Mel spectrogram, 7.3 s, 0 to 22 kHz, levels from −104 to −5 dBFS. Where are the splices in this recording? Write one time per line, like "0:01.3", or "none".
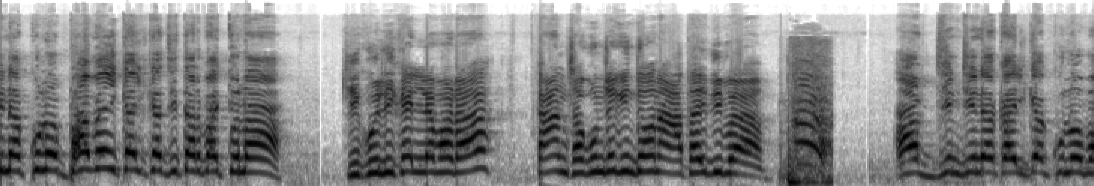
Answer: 0:02.0
0:05.6

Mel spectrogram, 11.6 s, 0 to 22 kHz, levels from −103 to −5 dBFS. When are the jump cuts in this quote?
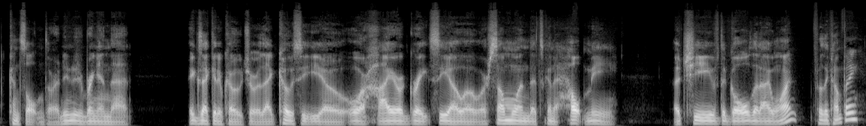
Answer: none

